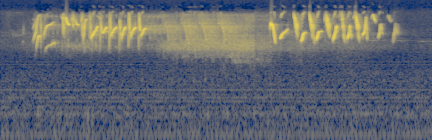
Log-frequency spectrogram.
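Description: American Goldfinch song: two bursts of quick, high, twittering and warbling notes separated by a stretch of soft hiss.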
